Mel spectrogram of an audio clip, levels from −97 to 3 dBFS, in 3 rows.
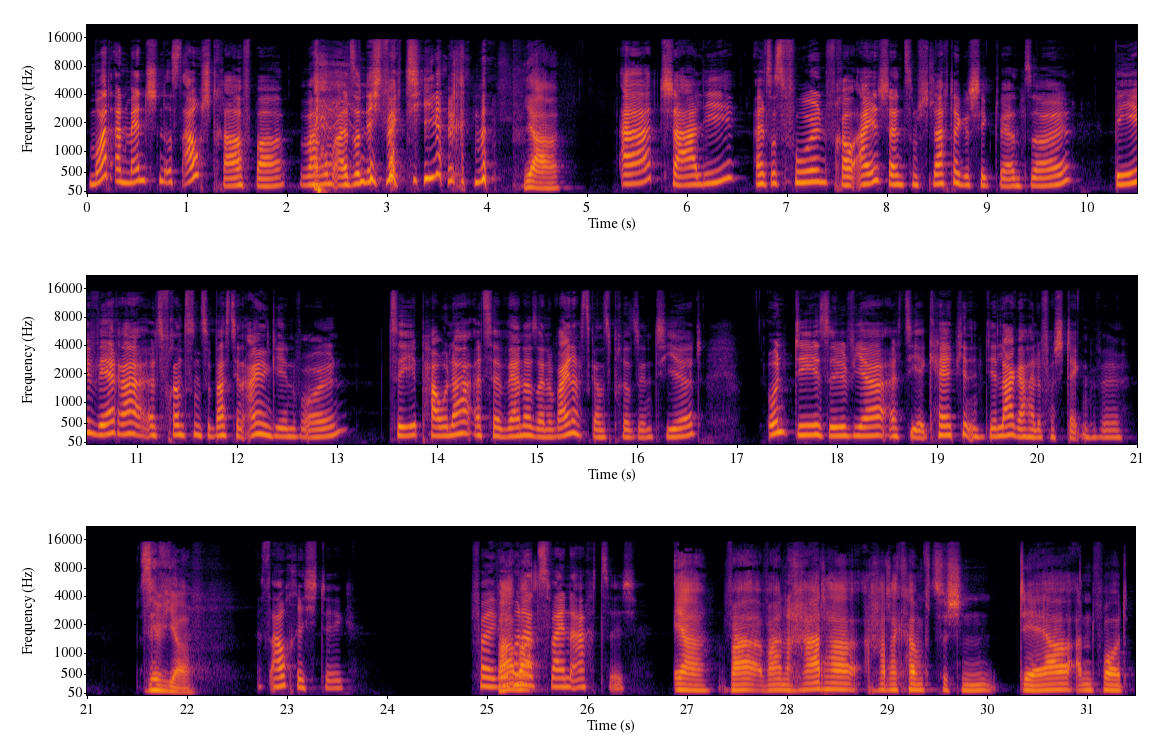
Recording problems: none

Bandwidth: 15 kHz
